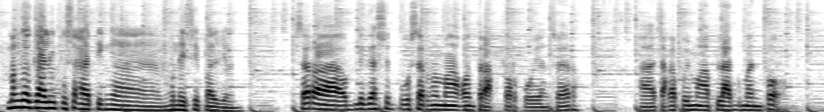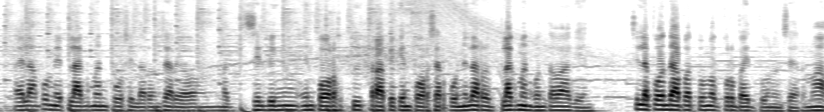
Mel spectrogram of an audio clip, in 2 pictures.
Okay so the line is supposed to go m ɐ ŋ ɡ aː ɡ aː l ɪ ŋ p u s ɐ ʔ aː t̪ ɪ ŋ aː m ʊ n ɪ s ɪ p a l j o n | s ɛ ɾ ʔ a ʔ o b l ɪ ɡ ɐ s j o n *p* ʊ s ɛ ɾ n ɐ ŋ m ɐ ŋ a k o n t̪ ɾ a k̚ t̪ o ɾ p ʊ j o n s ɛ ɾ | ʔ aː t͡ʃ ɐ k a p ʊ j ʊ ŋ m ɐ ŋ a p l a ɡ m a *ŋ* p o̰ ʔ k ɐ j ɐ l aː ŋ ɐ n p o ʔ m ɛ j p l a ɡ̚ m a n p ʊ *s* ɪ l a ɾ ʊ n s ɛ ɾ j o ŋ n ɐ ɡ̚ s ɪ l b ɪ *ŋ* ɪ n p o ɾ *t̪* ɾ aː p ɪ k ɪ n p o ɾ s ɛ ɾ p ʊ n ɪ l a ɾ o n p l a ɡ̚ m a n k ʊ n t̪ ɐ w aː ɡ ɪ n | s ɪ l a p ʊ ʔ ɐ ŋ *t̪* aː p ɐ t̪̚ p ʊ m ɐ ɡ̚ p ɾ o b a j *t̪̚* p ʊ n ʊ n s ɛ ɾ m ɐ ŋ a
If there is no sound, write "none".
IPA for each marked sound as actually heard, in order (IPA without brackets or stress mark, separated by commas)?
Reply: p, n, s, ŋ, t̪, d̪, d̪̚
